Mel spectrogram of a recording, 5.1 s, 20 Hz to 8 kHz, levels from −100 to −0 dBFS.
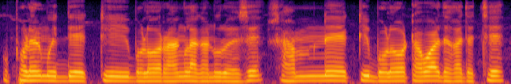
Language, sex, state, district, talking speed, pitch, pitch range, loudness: Bengali, male, Assam, Hailakandi, 150 wpm, 155 Hz, 145-160 Hz, -17 LUFS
